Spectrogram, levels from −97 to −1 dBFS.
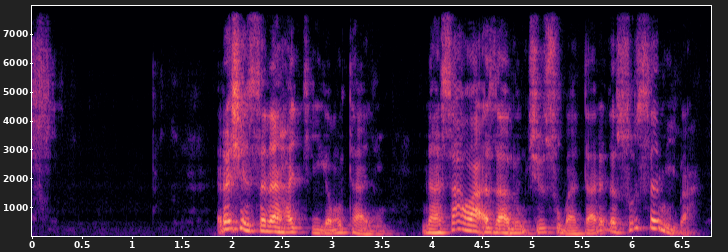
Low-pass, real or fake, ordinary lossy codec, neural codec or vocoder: none; fake; none; codec, 16 kHz, 16 kbps, FunCodec, trained on Chinese and English, 50 frames a second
